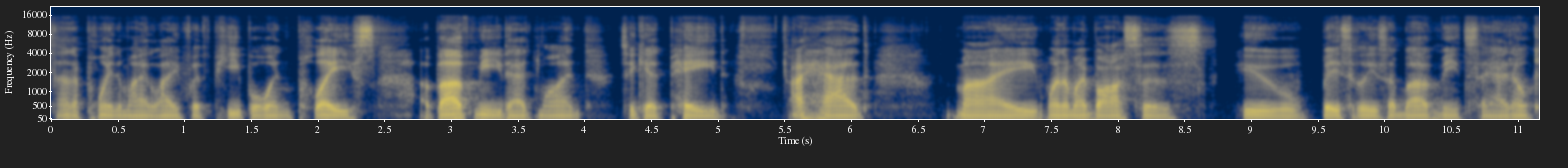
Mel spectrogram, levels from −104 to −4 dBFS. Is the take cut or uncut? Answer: cut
